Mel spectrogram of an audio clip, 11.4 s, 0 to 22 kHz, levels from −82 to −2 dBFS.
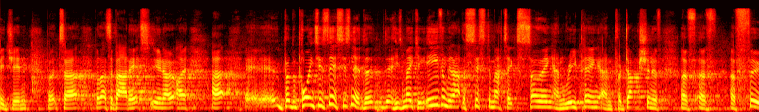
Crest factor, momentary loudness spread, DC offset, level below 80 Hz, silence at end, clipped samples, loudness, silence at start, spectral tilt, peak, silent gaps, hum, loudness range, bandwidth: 18 dB; 5 LU; under 0.1%; -58 dBFS; 0 s; under 0.1%; -22 LUFS; 0 s; -4.5 dB/octave; -4 dBFS; none; none; 1 LU; 16 kHz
